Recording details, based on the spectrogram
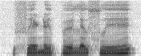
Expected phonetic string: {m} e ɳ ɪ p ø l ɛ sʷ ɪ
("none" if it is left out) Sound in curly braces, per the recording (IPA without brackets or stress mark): f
